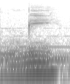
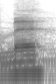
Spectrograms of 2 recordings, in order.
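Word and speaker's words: 目: means eye, your eye, you would think you would sound it as me, but with the e's, you always want to say eh when you see an e. That's how it's said. So meh is I, kind of like meh.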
